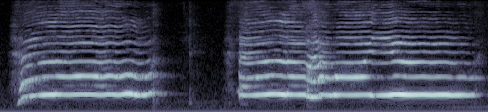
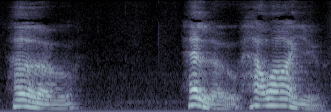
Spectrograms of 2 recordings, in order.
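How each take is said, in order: First: It is said in a light head voice. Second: It is said in a low chest voice.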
